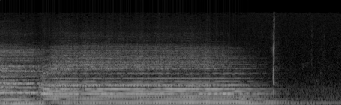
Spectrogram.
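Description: A choir sings a sustained chord in an echoing hall.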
